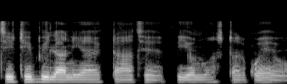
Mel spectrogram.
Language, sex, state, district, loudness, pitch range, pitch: Bengali, male, West Bengal, Dakshin Dinajpur, -18 LUFS, 105-115 Hz, 110 Hz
